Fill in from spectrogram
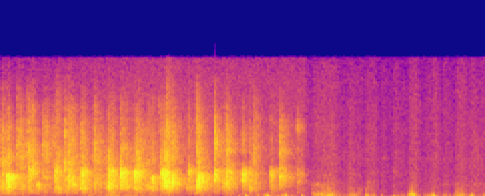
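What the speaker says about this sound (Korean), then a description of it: "우리 나오실 때 박수로 환영하도록 하겠습니다." A church congregation claps to welcome a guest speaker, a steady rhythmic round of applause for about three seconds that trails off into scattered faint taps and room noise.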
